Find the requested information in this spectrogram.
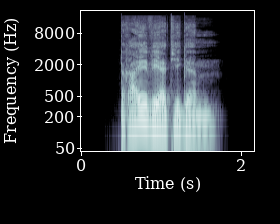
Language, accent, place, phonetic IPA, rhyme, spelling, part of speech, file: German, Germany, Berlin, [ˈdʁaɪ̯ˌveːɐ̯tɪɡəm], -aɪ̯veːɐ̯tɪɡəm, dreiwertigem, adjective, De-dreiwertigem.ogg
- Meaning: strong dative masculine/neuter singular of dreiwertig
